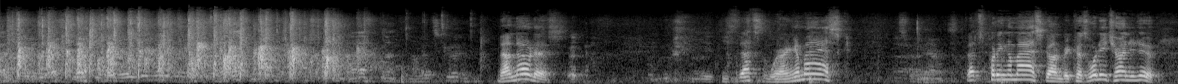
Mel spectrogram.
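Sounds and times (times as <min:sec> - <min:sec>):
crowd clapping: 0:00.0 - 0:04.6
speech: 0:05.0 - 0:05.8, 0:07.1 - 0:11.7.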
